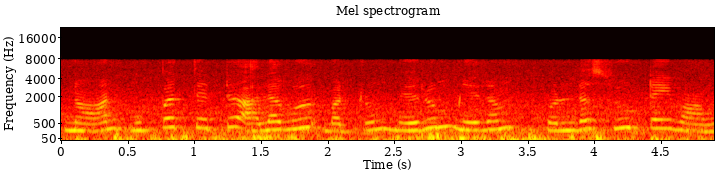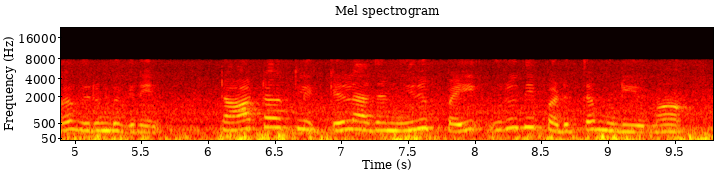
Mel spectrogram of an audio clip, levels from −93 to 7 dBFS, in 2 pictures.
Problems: constant background noise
